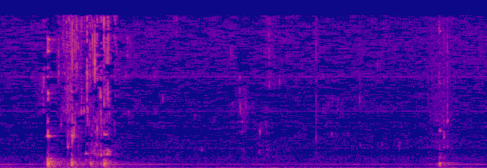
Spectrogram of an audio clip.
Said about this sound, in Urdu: تو اس لیزر کو میں اس گلاس کے تھرو یوں کرتا ہوں، اور اب میں اس لیزر کو پکڑ کے رکھوں گا، اس کو اپنی جگہ سے نہیں ہلاؤں گا، لیکن اس گلاس کے اندر میں پانی بھرتا چلا جاؤں گا.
